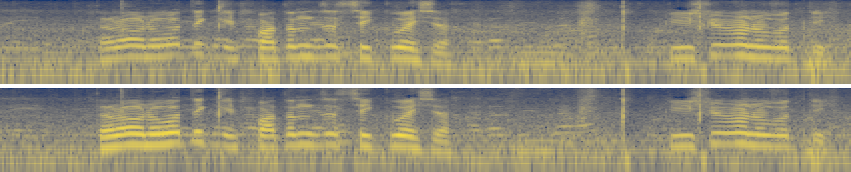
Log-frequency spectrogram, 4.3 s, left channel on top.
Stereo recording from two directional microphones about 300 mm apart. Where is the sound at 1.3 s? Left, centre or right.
Centre.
